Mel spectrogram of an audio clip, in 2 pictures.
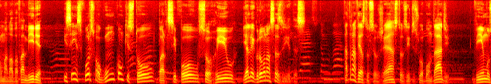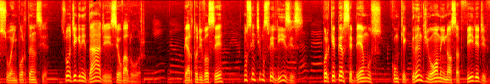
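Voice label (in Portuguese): Aniversário Evangélico Genro Masculino, telemensagem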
